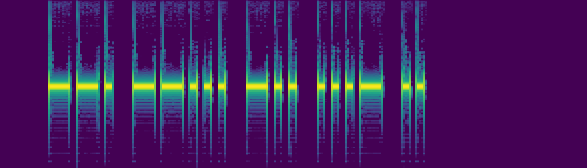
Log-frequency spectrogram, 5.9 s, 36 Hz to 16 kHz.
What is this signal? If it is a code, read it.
Morse code, heard as a keyed tone, about 17 wpm, 700 Hz. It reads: G7DVI
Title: DXCC-100 Call Signs - 5 Characters - Repeated 3x - 17wpm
